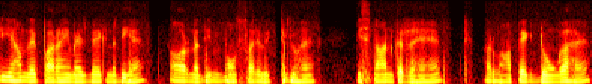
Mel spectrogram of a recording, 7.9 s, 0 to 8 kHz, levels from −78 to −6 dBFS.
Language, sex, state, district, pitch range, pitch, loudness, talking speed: Hindi, male, Chhattisgarh, Rajnandgaon, 115-125 Hz, 120 Hz, -21 LUFS, 220 wpm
